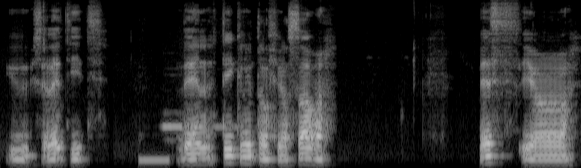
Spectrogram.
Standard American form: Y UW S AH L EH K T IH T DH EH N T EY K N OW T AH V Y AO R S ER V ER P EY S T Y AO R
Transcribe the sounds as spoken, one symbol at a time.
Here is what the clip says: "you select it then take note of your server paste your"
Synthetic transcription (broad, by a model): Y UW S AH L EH T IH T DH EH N T EY K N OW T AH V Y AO S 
